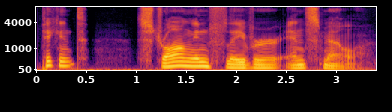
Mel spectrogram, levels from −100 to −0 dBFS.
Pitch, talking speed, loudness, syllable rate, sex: 115 Hz, 105 wpm, -16 LUFS, 2.9 syllables/s, male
